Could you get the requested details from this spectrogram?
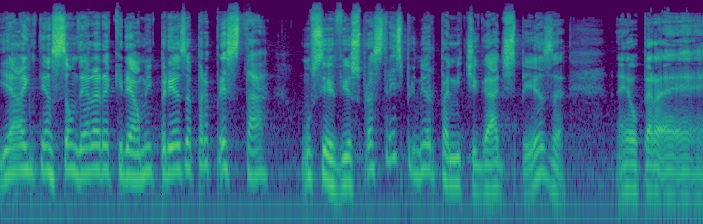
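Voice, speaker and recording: A man speaks at a moderate pace in a fairly high pitch with vocal fry. His pitch swings very widely. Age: 60s. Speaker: insurance advisory business pioneer. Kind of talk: interview conversation.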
